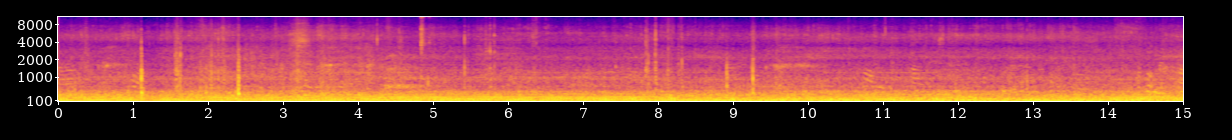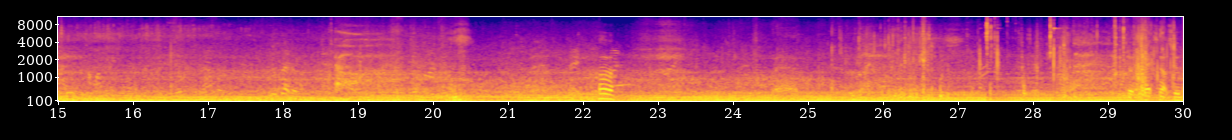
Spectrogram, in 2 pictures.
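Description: A steady low motor drone with a constant hum underneath, running without a break, with faint voices in the background.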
